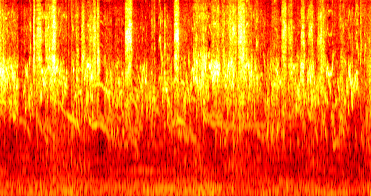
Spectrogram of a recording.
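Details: Budgerigar colony in an aviary, many birds chirping at once: dense, scratchy warbling chatter with sharp squawks and short rising whistles, continuous throughout with no pauses.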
